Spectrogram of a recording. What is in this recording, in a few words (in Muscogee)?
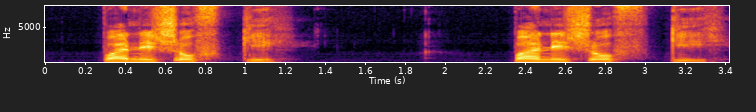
"pvne sofke", Muscogee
